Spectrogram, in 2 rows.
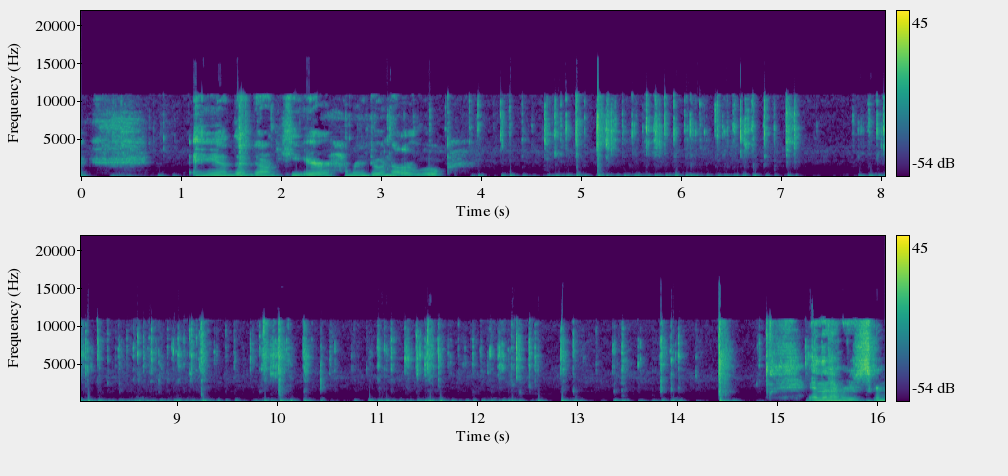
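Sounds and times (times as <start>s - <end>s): fast typing on keyboard: 2.8s - 7.2s, 7.8s - 16.0s.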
